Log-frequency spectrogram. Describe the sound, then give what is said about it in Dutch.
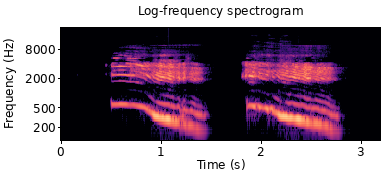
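Answering what sound a horse makes, a person imitates a horse neighing twice. Each is a wavering, falling vocal whinny about a second long, separated by a short pause, with nothing else audible. “Welk geluid maakt een paard?”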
